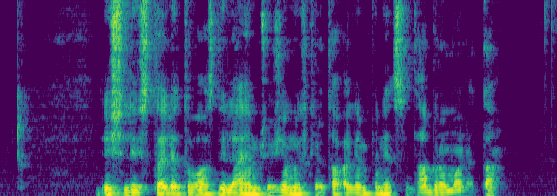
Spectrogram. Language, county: Lithuanian, Alytus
